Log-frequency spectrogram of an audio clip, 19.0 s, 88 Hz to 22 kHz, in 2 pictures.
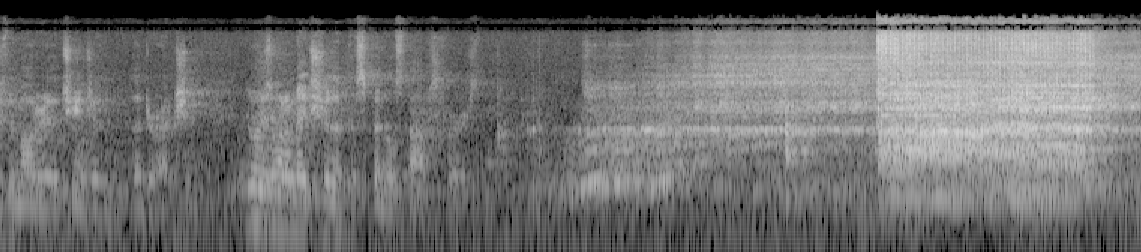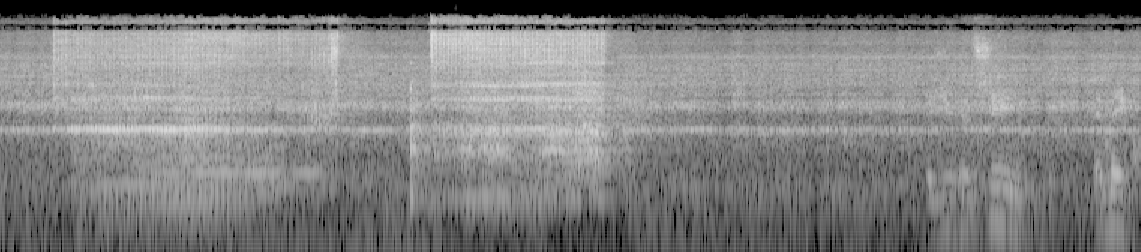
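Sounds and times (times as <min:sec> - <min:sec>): disc sander whining: 0:04.8 - 0:19.0
steel grinding on sanding disc: 0:13.3 - 0:19.0.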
